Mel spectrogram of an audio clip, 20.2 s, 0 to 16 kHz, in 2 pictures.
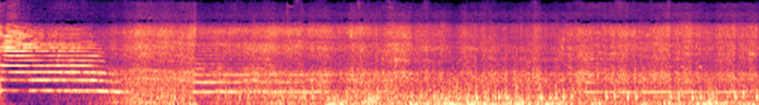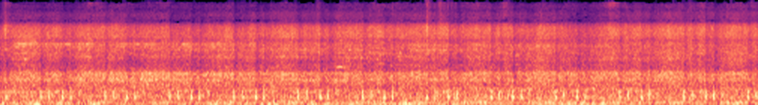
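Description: An Indian Railways WAP-7 electric locomotive hauling an express train through a station at speed sounds its horn: a first long blast whose pitch dips at its end, then two more lower-pitched blasts, the last about three seconds long. Throughout, the passing coaches make a loud steady rumble on the track.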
